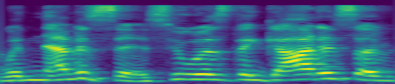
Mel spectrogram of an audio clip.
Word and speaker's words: Nemesis: With Nemesis. I said her name wrong. With Nemesis, who was the goddess of retribution and hubris.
